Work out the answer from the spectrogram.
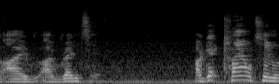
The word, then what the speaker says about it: Cloughton: I get Cloughton wrong every single week. That's because it's stupid. I've got nothing against the town / village of Cloughton, but it's a flipping English town name, and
